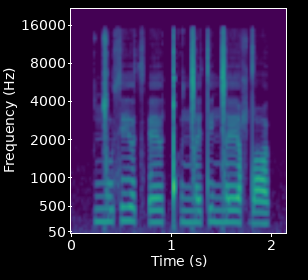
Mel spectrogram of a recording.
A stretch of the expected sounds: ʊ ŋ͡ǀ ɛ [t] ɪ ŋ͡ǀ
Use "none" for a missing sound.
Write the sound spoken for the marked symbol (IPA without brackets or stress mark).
t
